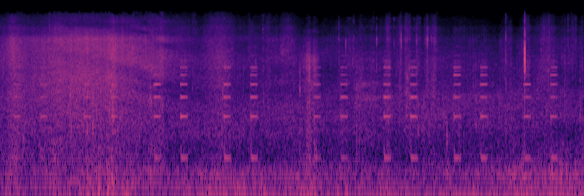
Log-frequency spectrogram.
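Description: Paragliding variometer beeping in short, steady-pitched pips, about two to three a second, over wind buffeting the microphone.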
